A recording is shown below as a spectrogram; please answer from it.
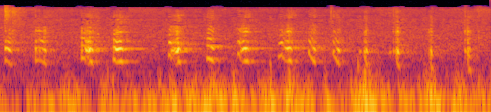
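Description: Rapid run of short, high-pitched clucks like a chicken's, about seven a second, over a low thumping underneath.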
